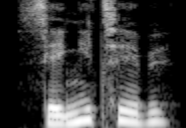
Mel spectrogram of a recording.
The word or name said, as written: sengetæppe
